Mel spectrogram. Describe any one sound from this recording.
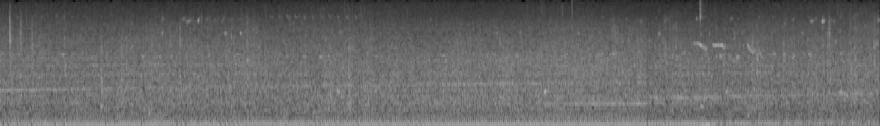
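An old truck engine drones as it drives along a road.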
